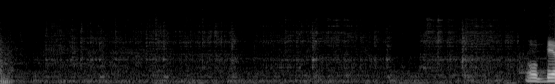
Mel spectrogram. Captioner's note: sawmill grinding back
